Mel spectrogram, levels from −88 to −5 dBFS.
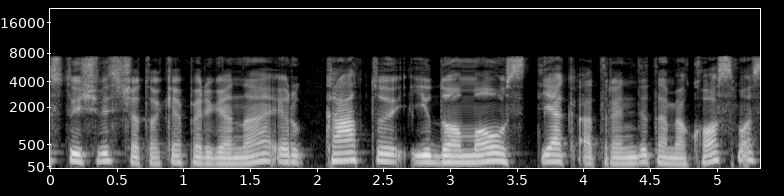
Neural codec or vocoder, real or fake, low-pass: none; real; 7.2 kHz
